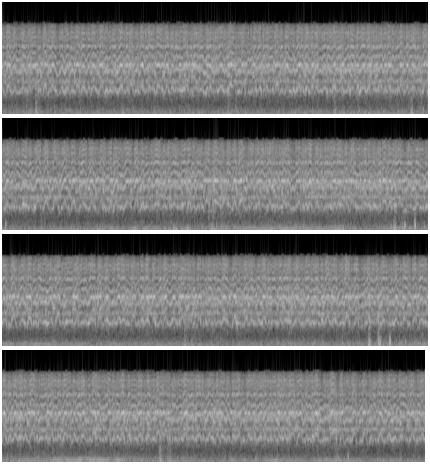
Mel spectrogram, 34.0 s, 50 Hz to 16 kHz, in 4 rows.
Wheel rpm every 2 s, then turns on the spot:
200, 190, 190, 190, 190, 180, 190, 190, 190, 190, 190, 190, 180, 190, 190, 190, 180.
none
